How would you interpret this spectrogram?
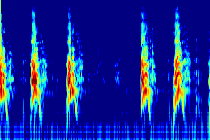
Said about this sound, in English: Both of these dogs are making the exact same sound. They're barking. But the vocal quality of the barks easily gives away the size of the dog. The lower-pitched dog is a large St. Bernard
